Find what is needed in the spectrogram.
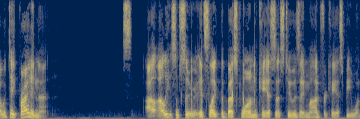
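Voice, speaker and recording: A man with an American accent talks at a moderate pace, leaving long, frequent pauses against a quiet background. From US Midwest, Battle Creek, Michigan. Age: 30s. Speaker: video game streamer. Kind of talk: casual chat.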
